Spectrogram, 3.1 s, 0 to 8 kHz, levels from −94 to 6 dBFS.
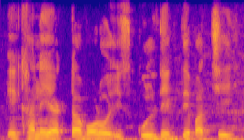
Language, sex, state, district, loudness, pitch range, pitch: Bengali, male, West Bengal, Alipurduar, -13 LUFS, 135-160 Hz, 145 Hz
